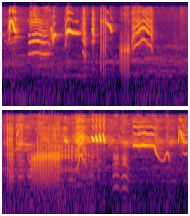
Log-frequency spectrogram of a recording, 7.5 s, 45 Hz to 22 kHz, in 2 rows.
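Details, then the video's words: Black-winged myna with yellow eyes in full, lively song with head-bobbing, used to spur other mynas to sing: looping whistles rising and falling, sharp clicks, a rasping burst midway and sliding whistled phrases. "Jalak Kebo Mata Kuning Gacor Manggut Manggut Bikin Burung jalak Kebo Yang Dengar Ikut Gacor Manggut2"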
